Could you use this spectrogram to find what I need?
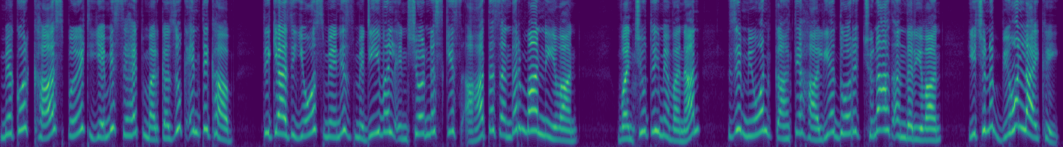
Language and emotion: Kashmiri, angry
